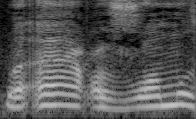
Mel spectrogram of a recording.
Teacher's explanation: عند اللہ ہوا خیرًا واعظم، حمزہ کو عین سے ملا کے پڑھیں گے حلق کو بند کر کے. واعظم، وا کو موٹا پڑھنا ہے، واعظم زبر ہے یہ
